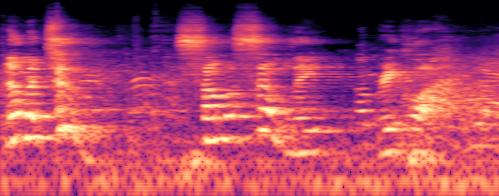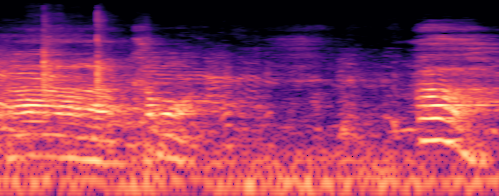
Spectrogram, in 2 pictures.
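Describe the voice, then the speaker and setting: Over a noisy crowd, a guest preacher with a voice that sits high and swings widely in pitch speaks extremely slowly, pausing often. His animated call-and-response sermon moves between conversational storytelling and emphatic exclamation. It was captured indoors at a church through a distant mic in an echoey hall with faint noise.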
